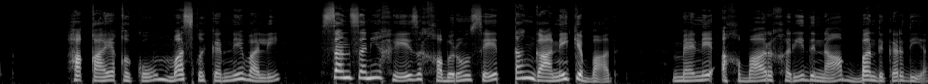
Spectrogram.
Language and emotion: Urdu, disgusted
